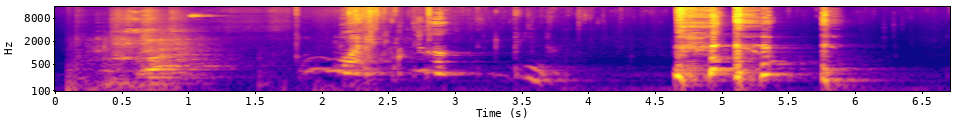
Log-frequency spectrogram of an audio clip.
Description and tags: someone vomiting in a bathroom.
bath, bathroom, toilet, UPF-CS14, vomit, WC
